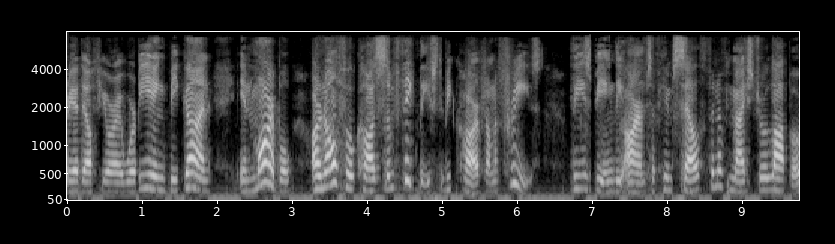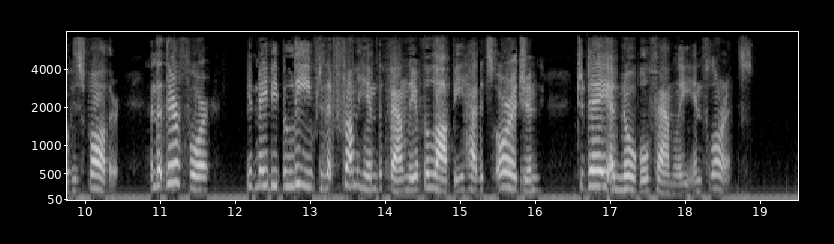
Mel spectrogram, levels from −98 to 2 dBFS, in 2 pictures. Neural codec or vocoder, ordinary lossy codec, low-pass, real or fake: none; AAC, 32 kbps; 7.2 kHz; real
